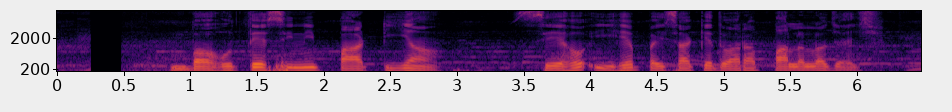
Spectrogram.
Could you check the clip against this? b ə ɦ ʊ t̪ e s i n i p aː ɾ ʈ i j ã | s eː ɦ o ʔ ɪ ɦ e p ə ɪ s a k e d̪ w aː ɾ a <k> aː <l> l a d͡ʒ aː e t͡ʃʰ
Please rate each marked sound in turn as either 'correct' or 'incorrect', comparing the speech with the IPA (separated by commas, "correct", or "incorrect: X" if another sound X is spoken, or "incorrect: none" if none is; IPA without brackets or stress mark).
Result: incorrect: p, correct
